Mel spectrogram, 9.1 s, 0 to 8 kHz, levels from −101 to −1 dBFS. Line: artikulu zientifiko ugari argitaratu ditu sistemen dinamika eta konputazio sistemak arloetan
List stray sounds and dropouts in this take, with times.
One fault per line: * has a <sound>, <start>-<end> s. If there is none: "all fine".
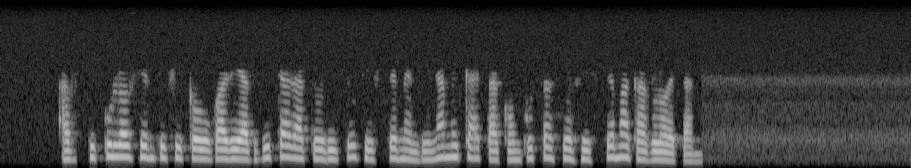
all fine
